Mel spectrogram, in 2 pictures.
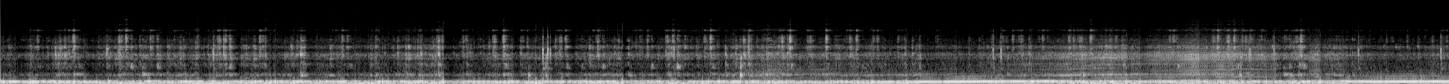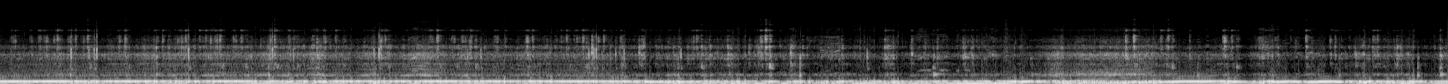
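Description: Toyota Yaris off-road race car's engine, heard from inside the roll-caged cabin, running with a steady drone whose pitch rises and falls a few times, with frequent short knocks and rattles.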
